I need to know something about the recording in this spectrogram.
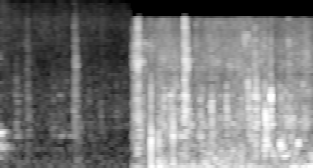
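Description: Wind blows outdoors, rustling against the microphone.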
